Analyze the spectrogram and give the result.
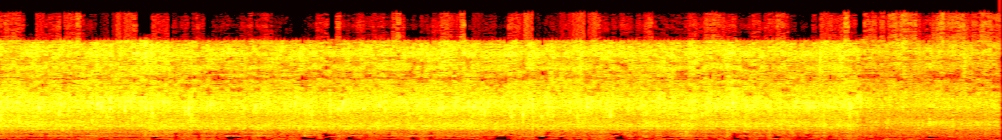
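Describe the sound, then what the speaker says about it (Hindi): Pieces of fish dropped into hot oil in a small frying pan sizzle and crackle loudly and steadily, a dense bubbling hiss that eases slightly near the end, with no voices. "मच्छी तलने डाल रही हूँ"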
